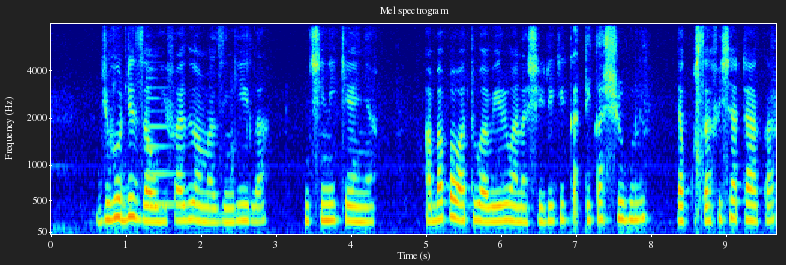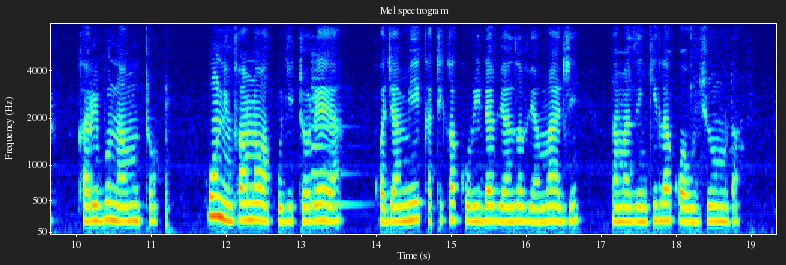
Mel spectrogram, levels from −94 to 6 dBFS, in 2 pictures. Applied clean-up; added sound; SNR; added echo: none; Piano; 16 dB; none.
